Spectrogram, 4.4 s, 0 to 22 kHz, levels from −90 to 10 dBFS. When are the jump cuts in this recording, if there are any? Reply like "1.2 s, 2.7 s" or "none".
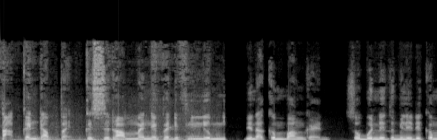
2.3 s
